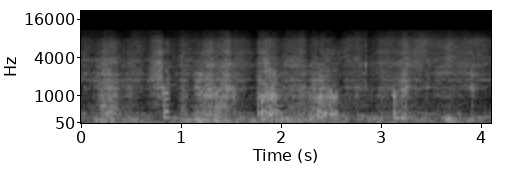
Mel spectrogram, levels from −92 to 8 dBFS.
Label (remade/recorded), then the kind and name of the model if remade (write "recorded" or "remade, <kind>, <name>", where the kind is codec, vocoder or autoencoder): remade, codec, SNAC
